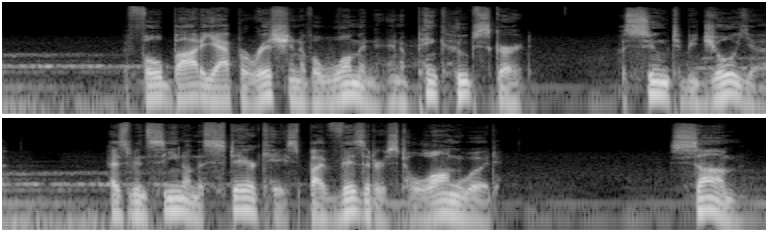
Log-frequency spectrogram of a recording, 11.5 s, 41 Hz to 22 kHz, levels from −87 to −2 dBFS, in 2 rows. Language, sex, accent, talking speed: English, male, American, 135 wpm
